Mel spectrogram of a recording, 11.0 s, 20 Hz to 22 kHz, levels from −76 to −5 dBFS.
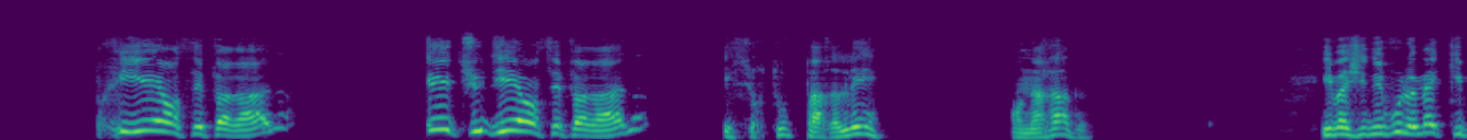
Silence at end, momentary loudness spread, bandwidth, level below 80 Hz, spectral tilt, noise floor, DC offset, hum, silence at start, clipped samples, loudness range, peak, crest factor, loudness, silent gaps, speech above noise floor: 0 s; 14 LU; 8.4 kHz; -80 dBFS; -5.5 dB/octave; under -90 dBFS; under 0.1%; none; 0.75 s; under 0.1%; 6 LU; -8 dBFS; 20 dB; -25 LUFS; 2.69-3.19 s, 5.34-5.39 s, 7.41-7.56 s, 8.73-8.99 s, 9.32-9.49 s; over 65 dB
